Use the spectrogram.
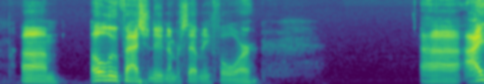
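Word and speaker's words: Olu Fashanu: the summer and uh number 74 left tackle Olu fashion I found out is how he pronounced his name called the Joel Clap by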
